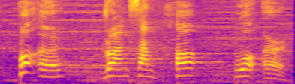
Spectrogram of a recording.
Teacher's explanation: esto de frenar la T con la glotis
